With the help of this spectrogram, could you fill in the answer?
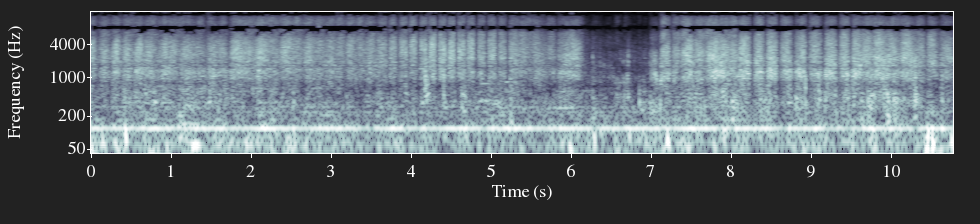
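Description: A brown leather field-notebook cover, a thin flexible flat sheet stitched into a folded cover, lies on a cutting mat while it is buffed by hand with a white fabric applicator pad in circular rubbing strokes. The pad makes a steady, bright, hissy swishing in loosely rhythmic strokes, easing off briefly around the six-second mark before picking up again, over a constant low hum.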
